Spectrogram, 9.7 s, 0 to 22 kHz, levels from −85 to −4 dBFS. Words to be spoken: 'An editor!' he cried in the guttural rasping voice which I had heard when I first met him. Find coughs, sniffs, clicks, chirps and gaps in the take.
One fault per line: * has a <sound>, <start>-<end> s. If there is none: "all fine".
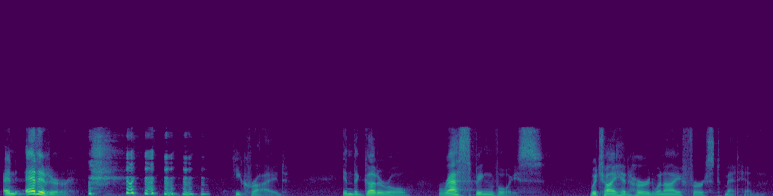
* has a laugh, 1.1-2.6 s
